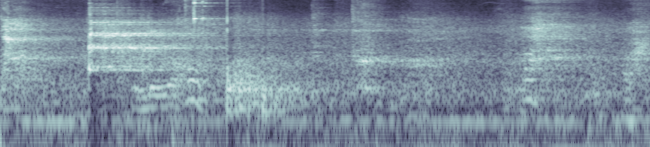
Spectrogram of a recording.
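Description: Cable machine weight stack clanking down about half a second in, with a metallic ring that fades over about a second. Short voice sounds come before and after it.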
